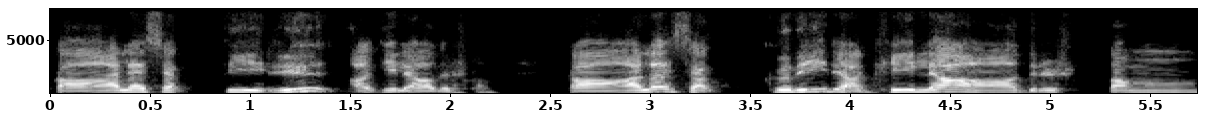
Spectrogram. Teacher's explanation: കാലശക്തി എന്ന് കഴിഞ്ഞിട്ട് വരുന്ന വിസർഗം ര് എന്നാവും. എന്നിട്ട് അഖിലാദൃഷ്ടം.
